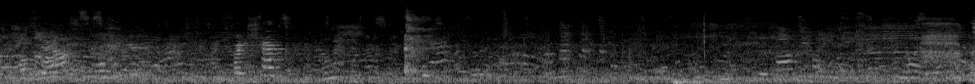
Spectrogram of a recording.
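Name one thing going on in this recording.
A large group of young children sings together in an echoing hall.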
